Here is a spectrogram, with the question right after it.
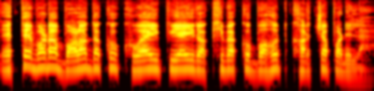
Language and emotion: Odia, neutral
